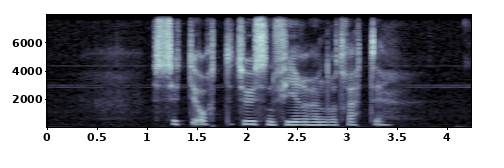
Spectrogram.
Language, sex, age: Norwegian, female, 22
